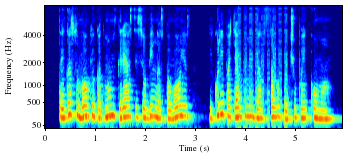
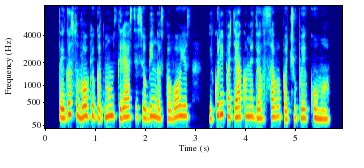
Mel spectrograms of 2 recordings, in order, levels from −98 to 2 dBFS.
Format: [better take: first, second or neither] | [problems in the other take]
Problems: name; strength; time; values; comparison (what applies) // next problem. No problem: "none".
second | noise reduction (neural separator model SepFormer DNS4)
